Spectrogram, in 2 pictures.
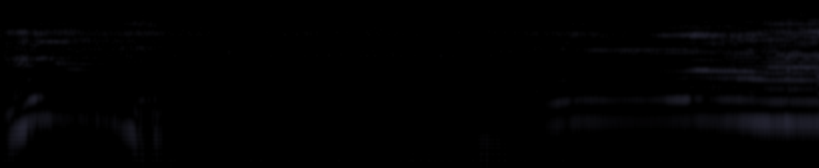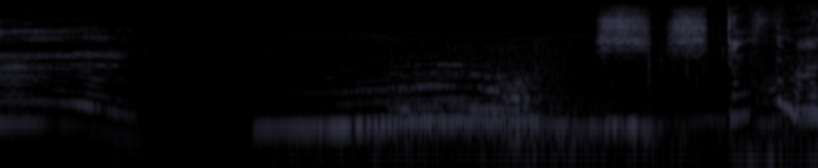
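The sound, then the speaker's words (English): Long, mournful whale calls rise and bend in pitch, several tonal moans and groans following one another, growing louder and denser toward the end with a few high clicks and squeals. “I can't believe I didn't buy the whale noises.”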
